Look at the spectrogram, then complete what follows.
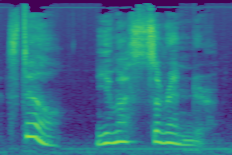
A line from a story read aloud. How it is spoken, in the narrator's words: exclaimed fiercely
